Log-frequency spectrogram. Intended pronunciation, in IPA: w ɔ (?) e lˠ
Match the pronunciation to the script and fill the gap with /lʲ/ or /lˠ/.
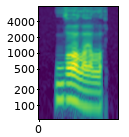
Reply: lˠ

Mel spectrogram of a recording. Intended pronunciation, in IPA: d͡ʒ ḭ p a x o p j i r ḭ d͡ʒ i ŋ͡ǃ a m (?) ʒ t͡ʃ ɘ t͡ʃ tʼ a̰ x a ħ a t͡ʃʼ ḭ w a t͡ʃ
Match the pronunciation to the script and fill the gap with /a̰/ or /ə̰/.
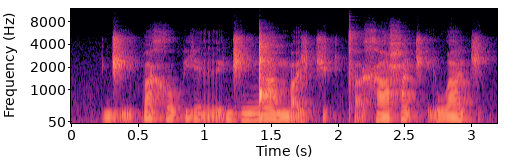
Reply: a̰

